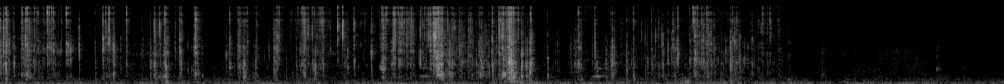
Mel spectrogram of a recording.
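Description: Wrappers of 2019 Topps Allen & Ginter baseball card packs being torn open and crinkled in the hands: a dense run of irregular crackling that dies away about two seconds before the end.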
